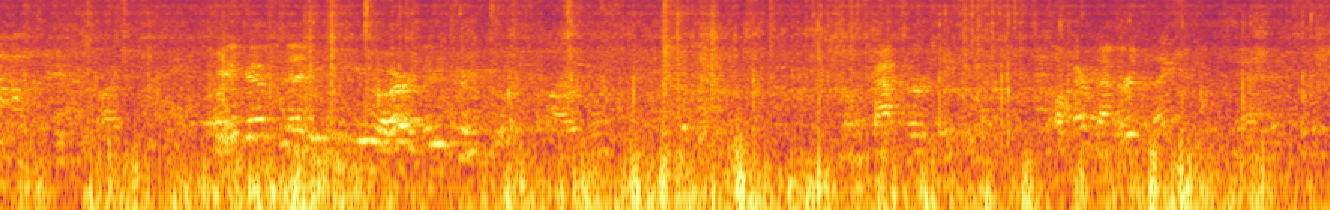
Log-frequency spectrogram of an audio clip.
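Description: A young man and a young woman talk quietly as they walk ahead.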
